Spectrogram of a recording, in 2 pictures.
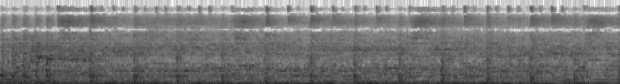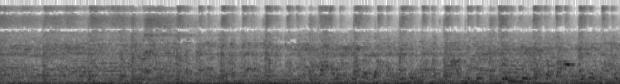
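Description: Live punk rock band playing loud: electric guitars, electric bass and a drum kit.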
